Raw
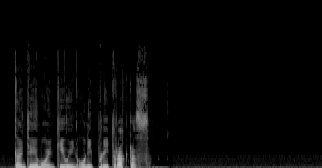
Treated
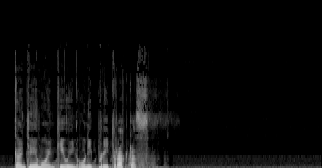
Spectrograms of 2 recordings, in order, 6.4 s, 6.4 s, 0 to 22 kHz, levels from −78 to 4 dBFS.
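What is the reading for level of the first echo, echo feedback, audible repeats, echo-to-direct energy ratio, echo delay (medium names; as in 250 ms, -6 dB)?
-23.0 dB, 52%, 3, -21.5 dB, 217 ms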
